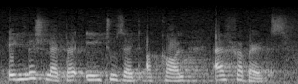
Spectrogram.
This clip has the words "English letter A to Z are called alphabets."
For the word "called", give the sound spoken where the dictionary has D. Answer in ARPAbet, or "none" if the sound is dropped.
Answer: none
